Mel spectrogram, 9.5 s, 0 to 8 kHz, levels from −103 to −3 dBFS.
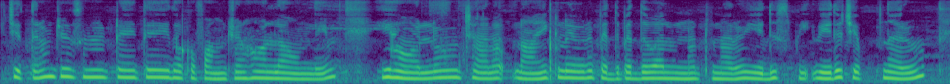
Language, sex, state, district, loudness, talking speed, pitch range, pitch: Telugu, female, Andhra Pradesh, Visakhapatnam, -31 LUFS, 120 wpm, 210-250 Hz, 225 Hz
